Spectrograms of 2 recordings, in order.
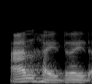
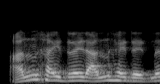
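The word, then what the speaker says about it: anhydride: அன்ஹைட்ரைடுன்னு நிறைய பேர் படிக்கிறீங்க, அப்படி படிக்காதீங்க. ஏன்னா ஈவன் தமிழ் மீடியம் பசங்களுக்குலாம் கஷ்டம். என்னன்னா அன்ஹைட்ரைடு அப்படின்னா UN எழுதிடுவாங்க ஸ்பெல்லிங்க, அப்படின்னா UN எழுதுவாங்க. அதனாலதான் இதை ப்ரொனவுன்ஸ் பண்ணும்போது ஆன்ஹைட்ரைடு அப்படின்னு சொல்றோம். ஓகேவா?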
